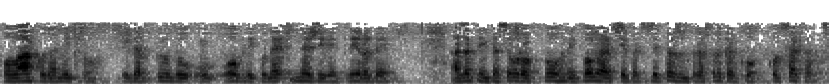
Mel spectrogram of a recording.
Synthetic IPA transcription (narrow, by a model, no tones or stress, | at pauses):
polaːko̞d̪anikɾuːid̪abud̪uːʔṵobliːkuneneʒiːʋeːpɾiːɾo̞d̪e | a̰zaːt̪iːmkad̪seuɾoːk̚poːɦnipo̞ɡaːt͡ɕepat͡ɕeset̪r̩znut̪kɾast̪ɾr̩kalkokosakal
